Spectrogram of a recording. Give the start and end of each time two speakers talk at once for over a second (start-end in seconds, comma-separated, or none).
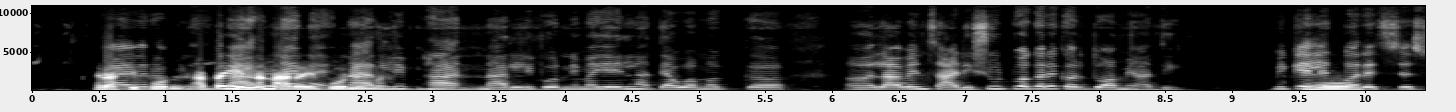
0.5-2.6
